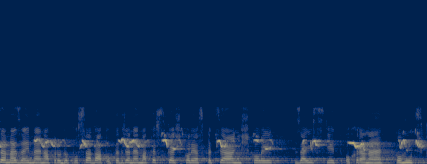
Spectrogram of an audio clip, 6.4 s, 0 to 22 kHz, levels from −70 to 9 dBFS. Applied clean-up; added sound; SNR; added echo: neural mask model Resemble Enhance denoiser.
